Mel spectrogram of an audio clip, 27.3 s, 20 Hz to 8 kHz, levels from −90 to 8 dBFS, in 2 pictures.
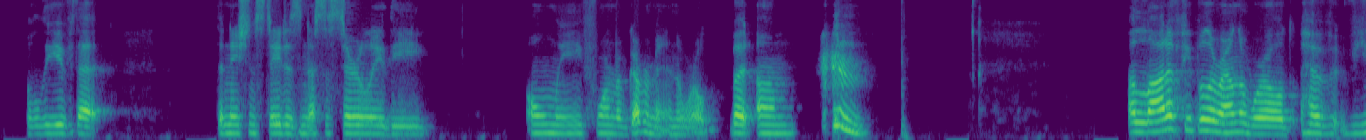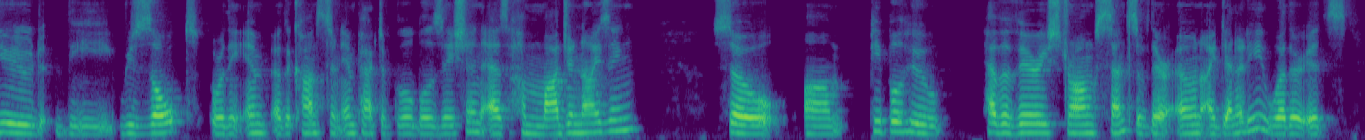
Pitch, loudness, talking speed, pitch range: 180 Hz, -22 LUFS, 115 wpm, 170-195 Hz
